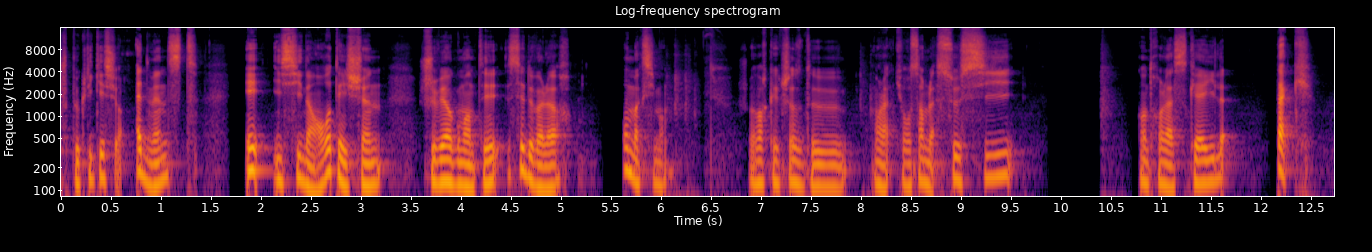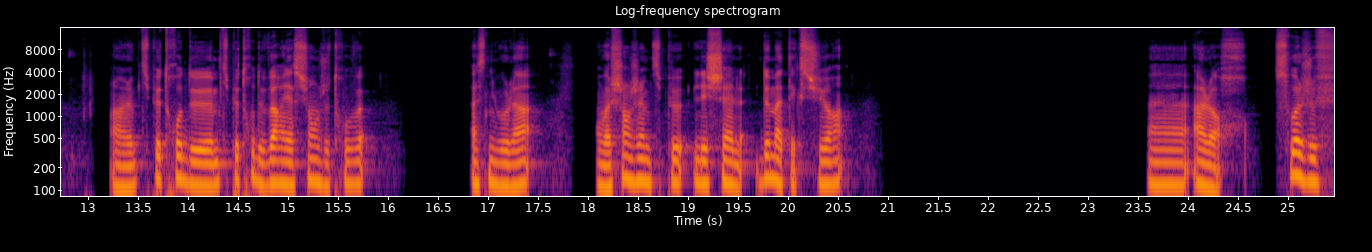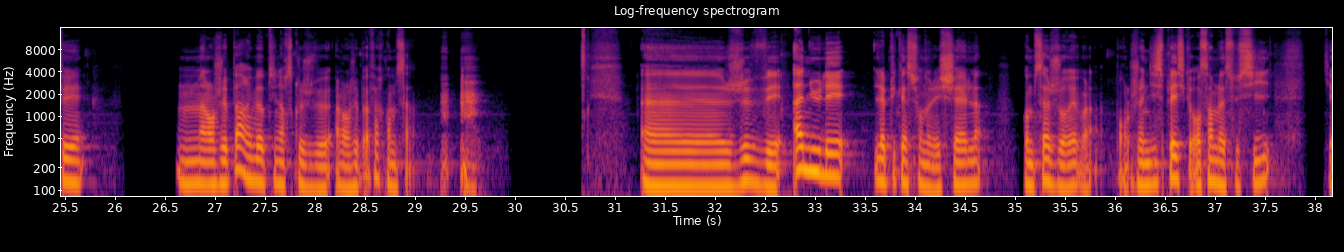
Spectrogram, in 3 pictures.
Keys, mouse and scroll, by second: 0.8-2.5 drag, 1.6-2.5 scroll down 2, 2.7 click, 3.6 click, 4.4 click, 5.6 middle click, 6.2 s, 8.9 s, 9.8 middle click, 10.3 ctrl+a, 10.3-10.8 ctrl+drag, 11.7-12.3 drag, 12.1 middle click, 13.1 s, 14.8 click, 15.6 click, 18.3 click, 22.5 shift+click, 26.4-28.4 middle drag, 27.0-27.5 scroll up 1, 27.5-27.8 scroll down 1, 28.4-30.2 drag, 31.2 ctrl+z, 31.9 ctrl+z, 32.0-32.3 scroll up 1, 32.3 scroll down 1, 33.3 ctrl+z, 33.6 middle click, 34.7 ctrl+z, 35.3-36.5 right drag, 35.5 middle click, 36.0-36.5 scroll up 2, 36.5-38.1 drag, 37.5-38.1 middle drag, 37.5-38.1 right drag.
